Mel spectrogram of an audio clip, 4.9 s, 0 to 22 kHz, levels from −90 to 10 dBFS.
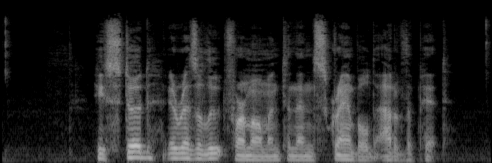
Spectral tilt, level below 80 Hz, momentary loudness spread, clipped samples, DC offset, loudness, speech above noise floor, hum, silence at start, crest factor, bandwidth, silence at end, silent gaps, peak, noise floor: -4.5 dB/octave; -56 dBFS; 16 LU; under 0.1%; under 0.1%; -26 LUFS; 40 dB; none; 0.95 s; 20 dB; 14.5 kHz; 0.45 s; none; -8 dBFS; -66 dBFS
